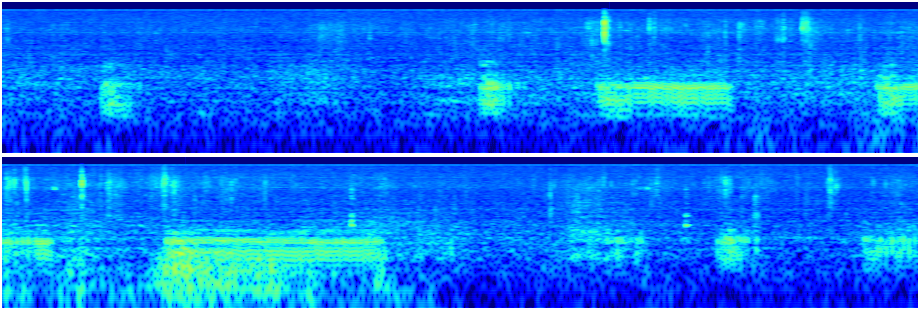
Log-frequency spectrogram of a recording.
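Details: Young jackals attacked inside their burrow by a meerkat produce a run of raspy, buzzy growls, short ones at first, then longer and louder snarling bursts, ending in quick clipped growls amid scuffling clicks.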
